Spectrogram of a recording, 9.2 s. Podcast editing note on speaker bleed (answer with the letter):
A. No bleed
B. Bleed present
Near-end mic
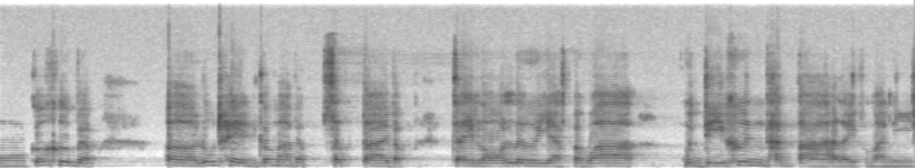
B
